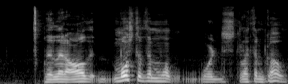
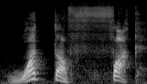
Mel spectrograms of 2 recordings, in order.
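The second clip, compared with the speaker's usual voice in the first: stunned; 4 semitones lower, 4 dB quieter, much slower than usual. Real, not acted. Stunned disbelief.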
